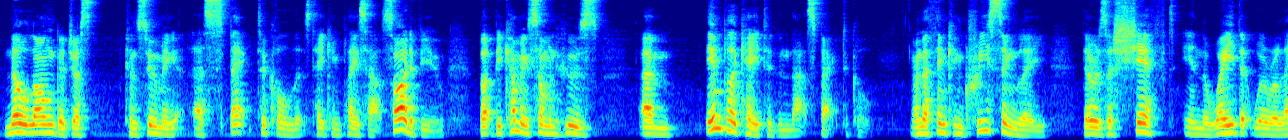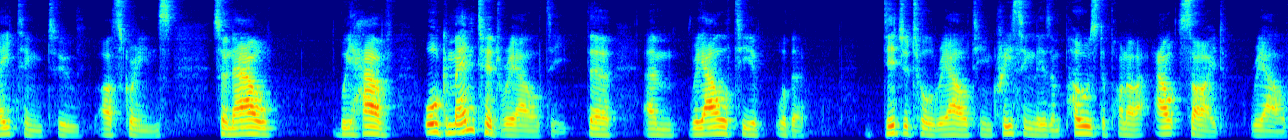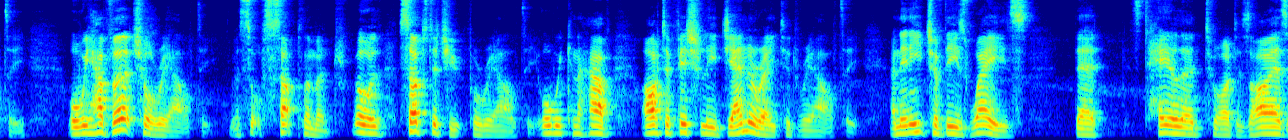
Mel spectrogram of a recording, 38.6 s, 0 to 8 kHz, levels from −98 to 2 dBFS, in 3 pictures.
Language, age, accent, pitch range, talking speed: English, 40-59, British, 120-160 Hz, 140 wpm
